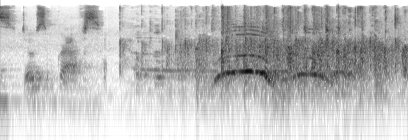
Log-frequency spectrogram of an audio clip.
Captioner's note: applause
